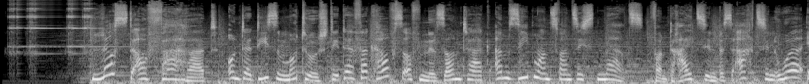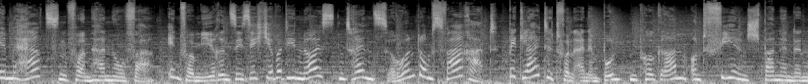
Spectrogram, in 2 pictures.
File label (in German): Verkaufsoffener Sonntag Radiospot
